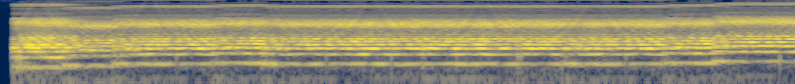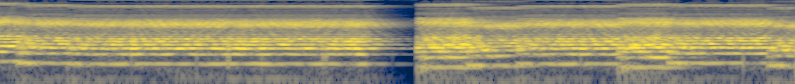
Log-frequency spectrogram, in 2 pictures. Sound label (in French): basse; o ni ssa wu re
